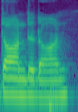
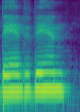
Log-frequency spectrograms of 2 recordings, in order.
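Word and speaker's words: Dandadan: It's not pronounced like dawn to dawn. Until the dude corrected you and was wrong? Yeah, that's awesome. Insane. Typical liberal movements. True, dude. Is it Dan to Dan?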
